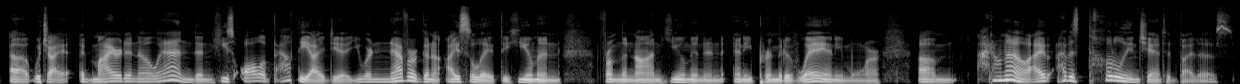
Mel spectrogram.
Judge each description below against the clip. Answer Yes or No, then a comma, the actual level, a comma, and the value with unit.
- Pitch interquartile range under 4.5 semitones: No, average, 5.1 semitones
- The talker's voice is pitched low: Yes, low, 110 Hz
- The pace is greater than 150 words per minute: Yes, average, 200 wpm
